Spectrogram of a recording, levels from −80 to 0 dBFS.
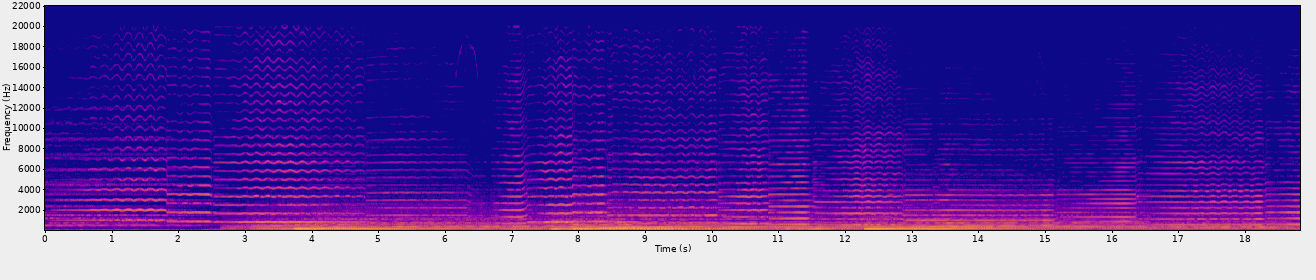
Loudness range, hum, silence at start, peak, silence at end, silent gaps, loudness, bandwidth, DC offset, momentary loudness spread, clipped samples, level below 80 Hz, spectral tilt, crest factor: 8 LU; none; 0 s; -14 dBFS; 0 s; none; -29 LUFS; 20 kHz; under 0.1%; 11 LU; under 0.1%; -52 dBFS; -5.5 dB/octave; 16 dB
